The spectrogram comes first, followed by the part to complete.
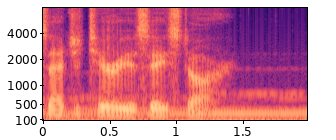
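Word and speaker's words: Sagittarius A*: of radio noise called Sagittarius A, pronounced Sagittarius A star.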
